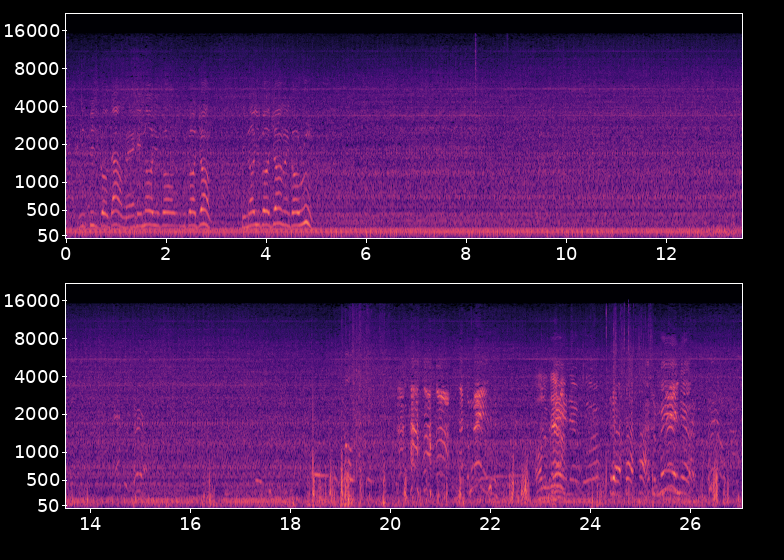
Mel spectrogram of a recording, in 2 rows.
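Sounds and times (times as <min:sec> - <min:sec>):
excavator diesel engine idling: 0:00.0 - 0:27.0
raised voices: 0:16.6 - 0:27.0.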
